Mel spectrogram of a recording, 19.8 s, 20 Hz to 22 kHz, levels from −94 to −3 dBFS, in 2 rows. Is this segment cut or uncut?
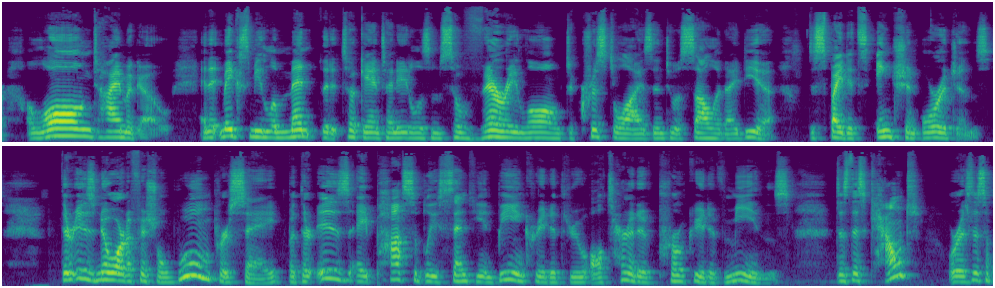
cut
